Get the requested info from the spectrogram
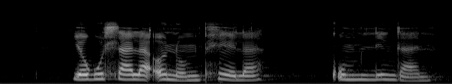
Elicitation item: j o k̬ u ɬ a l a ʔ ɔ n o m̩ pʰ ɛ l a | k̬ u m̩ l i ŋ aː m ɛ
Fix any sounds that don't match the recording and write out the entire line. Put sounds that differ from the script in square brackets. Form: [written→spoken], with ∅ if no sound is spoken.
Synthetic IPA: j o k̬ u ɬ a l a ʔ ɔ n o m̩ pʰ ɛ l a | k̬ u m̩ l i ŋ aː [m→n] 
